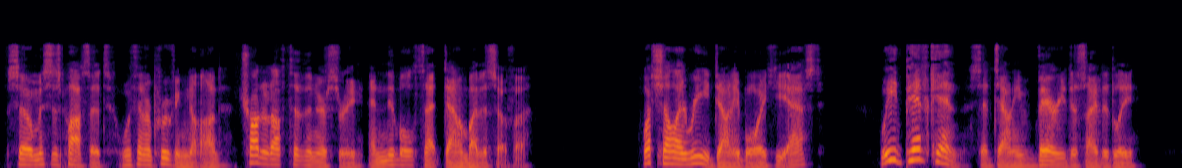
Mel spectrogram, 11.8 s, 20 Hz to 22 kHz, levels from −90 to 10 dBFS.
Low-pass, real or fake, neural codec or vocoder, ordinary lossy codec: 7.2 kHz; fake; codec, 16 kHz, 8 kbps, FreqCodec, smaller model; AAC, 48 kbps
